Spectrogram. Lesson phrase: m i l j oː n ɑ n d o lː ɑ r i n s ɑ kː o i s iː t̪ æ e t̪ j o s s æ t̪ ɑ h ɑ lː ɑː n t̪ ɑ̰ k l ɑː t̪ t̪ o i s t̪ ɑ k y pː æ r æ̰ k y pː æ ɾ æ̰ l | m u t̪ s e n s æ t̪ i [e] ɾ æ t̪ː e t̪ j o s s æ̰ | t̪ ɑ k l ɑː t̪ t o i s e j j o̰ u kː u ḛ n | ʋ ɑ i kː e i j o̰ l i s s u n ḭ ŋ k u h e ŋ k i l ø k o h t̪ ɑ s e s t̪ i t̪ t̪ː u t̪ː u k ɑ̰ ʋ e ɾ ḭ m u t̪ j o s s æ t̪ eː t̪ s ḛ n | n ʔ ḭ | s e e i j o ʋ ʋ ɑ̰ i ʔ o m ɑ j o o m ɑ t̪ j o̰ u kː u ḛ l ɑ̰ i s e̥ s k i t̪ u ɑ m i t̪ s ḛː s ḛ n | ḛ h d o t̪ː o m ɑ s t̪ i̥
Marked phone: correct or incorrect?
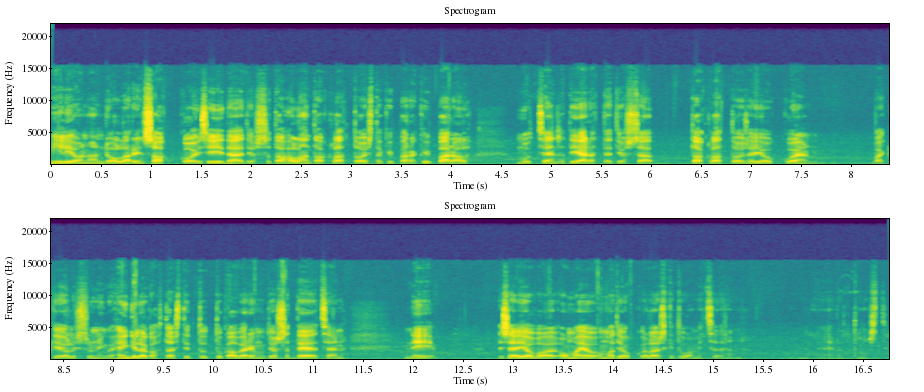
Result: incorrect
